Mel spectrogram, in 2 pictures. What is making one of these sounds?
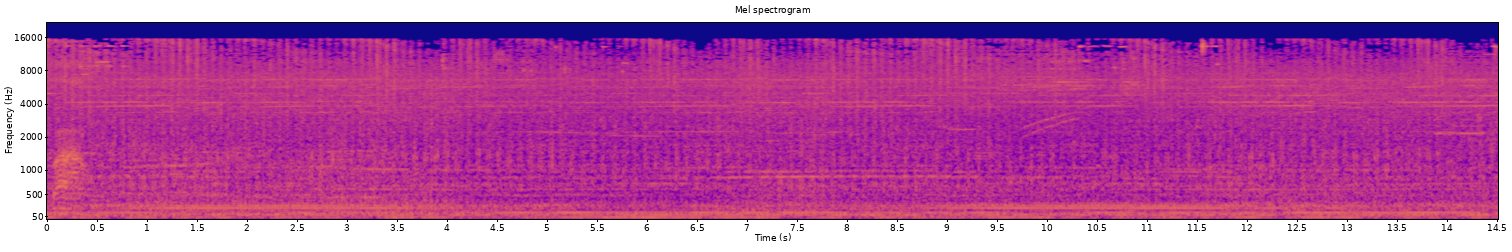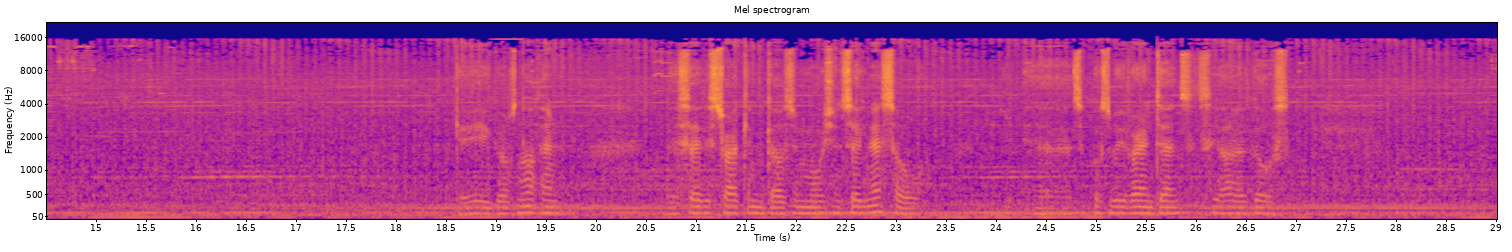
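A hovering racing craft's engine hums steadily at idle.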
